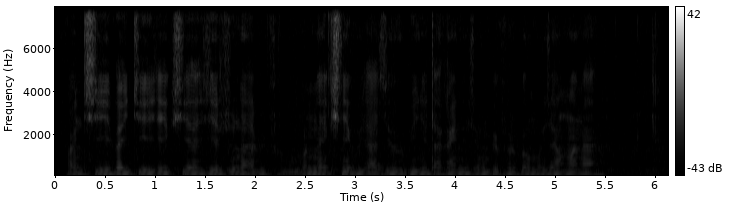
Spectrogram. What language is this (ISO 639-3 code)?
brx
